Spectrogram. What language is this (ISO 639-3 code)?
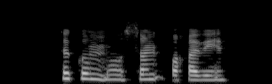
pus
